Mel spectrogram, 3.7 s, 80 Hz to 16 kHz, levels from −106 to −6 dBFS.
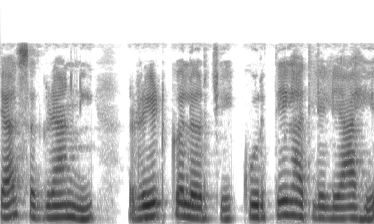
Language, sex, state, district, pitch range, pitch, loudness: Marathi, female, Maharashtra, Sindhudurg, 175-200 Hz, 190 Hz, -31 LUFS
